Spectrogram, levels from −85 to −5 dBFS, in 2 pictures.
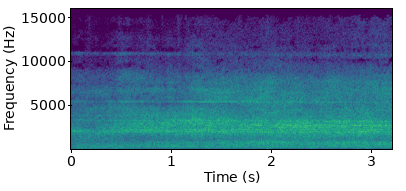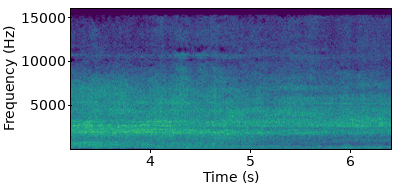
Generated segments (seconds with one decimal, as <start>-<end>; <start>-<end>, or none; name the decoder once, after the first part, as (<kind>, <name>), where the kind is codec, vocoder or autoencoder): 0.0-6.4 (vocoder, BigVGAN v2)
